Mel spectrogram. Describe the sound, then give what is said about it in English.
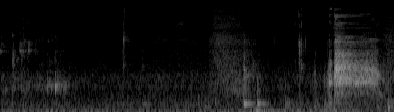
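Someone takes a drink with faint, wet sipping and swallowing sounds, ending in a louder gulp. “I'm going to take a drink because this is going to be a long one.”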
